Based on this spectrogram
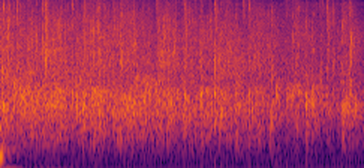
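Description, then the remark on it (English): An audience claps steadily at a service where baptisms are being held, a dense wash of many overlapping hand claps at a fairly even, moderate loudness, with no voices over it, tapering slightly toward the end. “You gave me one clap.”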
